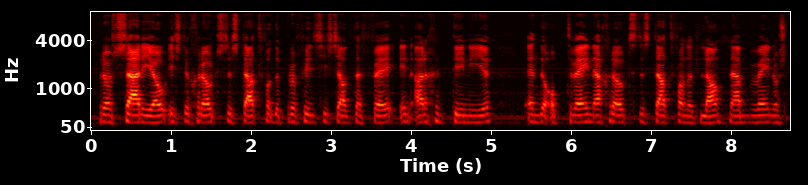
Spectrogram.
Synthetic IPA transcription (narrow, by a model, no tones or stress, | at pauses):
rosaːɾiowʔɪzdəχrowtstəstɑtfɑndəprofɪnsisalˠtafejɪnɑ̰rχɛntiniə | ɛndəʔɔptʋejnaːχrowtstəstɑtfɑnɦətlɑntnaːbʋejnɔs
